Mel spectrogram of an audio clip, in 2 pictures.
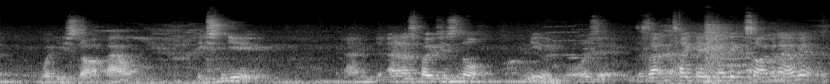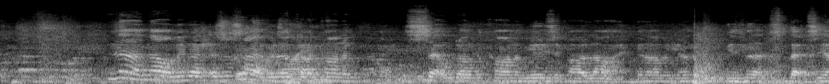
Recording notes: The interview wasn’t recorded for broadcast so its backstage, rough-and-ready aesthetic is by accident not design.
